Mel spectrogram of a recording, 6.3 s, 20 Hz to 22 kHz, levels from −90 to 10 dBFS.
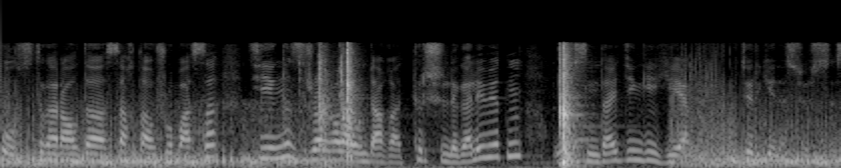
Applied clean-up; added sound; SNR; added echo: none; Boom + Microwave oven; -3 dB; none.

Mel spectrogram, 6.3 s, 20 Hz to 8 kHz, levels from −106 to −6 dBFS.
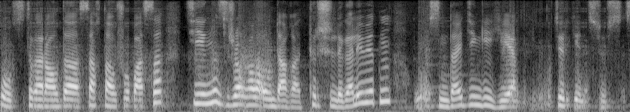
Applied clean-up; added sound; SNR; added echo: neural separator model SepFormer DNS4.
